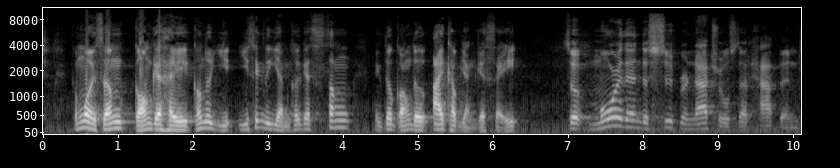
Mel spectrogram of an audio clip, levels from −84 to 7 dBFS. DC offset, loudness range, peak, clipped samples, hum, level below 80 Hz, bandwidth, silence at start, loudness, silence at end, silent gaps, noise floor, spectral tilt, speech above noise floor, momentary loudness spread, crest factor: under 0.1%; 11 LU; 0 dBFS; under 0.1%; none; -56 dBFS; 9.2 kHz; 0.4 s; -18 LUFS; 0.15 s; none; -53 dBFS; -6.5 dB/octave; 34 dB; 19 LU; 18 dB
